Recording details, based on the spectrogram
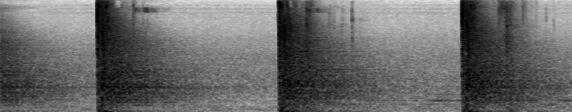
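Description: Three sharp, loud pistol shots ring out in the police tactical shooter Ready or Not, evenly spaced about two seconds apart, each with a long echoing decay.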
